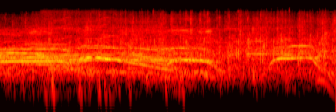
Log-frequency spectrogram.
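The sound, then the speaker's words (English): A crowd cheers and applauds steadily for Jesus, with scattered whoops and shouted voices rising over a dense wash of clapping. The noise stays loud and continuous throughout. “Why don't you give Jesus some cheer for that, man?”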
